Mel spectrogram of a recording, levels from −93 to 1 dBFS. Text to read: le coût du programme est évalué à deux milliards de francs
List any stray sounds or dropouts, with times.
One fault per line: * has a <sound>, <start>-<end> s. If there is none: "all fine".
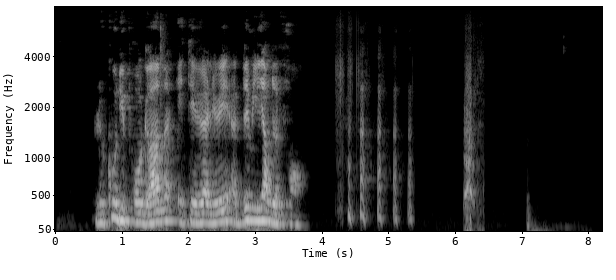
* has a laugh, 4.2-5.4 s
* has a bark, 6.1-6.5 s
